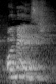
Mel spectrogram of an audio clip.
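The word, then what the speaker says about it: honest: तो यहाँ पर आप देखिए जो ऑनेस्ट है इसकी स्पेलिंग भले ही एस से स्टार्ट होती हो लेकिन इसका प्रोनाउंसिएशन क्या आ रहा है ऑनेस्ट, आ से स्टार्ट हो रहा है।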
